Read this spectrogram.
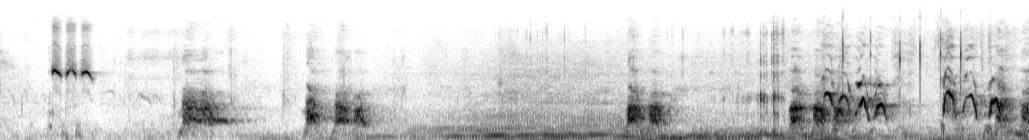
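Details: Poodle giving birth to seven puppies of identical color: short, high whimpers and yelps break out in separate bursts, growing busier toward the end, over a low steady background hum.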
